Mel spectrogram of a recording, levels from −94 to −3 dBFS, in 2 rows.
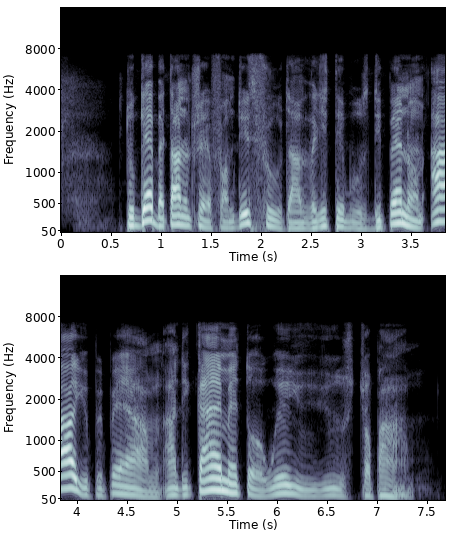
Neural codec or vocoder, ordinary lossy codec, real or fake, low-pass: none; none; real; 7.2 kHz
